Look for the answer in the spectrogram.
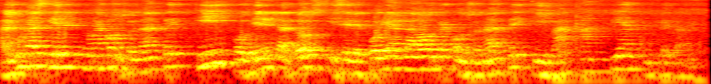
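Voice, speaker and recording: A man's voice: fairly high pitch, moderate pace, few pauses, darkish tone. Male pastor, sermon delivery, peppers his preaching with questions to the congregation; distant mic in a very echoey hall, faint noise behind. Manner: asks the congregation constant questions.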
